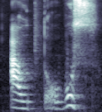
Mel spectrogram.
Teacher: La mayor fuerza de voz está recayendo en la última sílaba.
